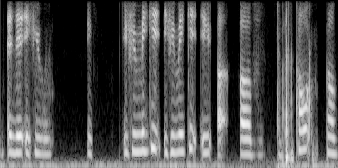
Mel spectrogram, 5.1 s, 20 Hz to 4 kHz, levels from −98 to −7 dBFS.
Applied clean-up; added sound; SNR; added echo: neural diffusion model UNIVERSE++.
